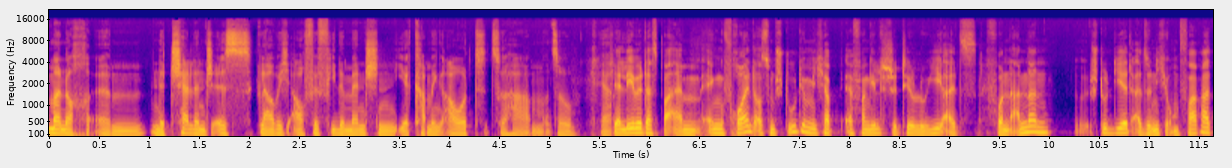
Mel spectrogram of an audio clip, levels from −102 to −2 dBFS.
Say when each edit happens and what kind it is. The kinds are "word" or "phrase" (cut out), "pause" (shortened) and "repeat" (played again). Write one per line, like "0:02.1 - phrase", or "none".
0:09.4 - word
